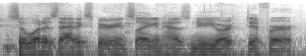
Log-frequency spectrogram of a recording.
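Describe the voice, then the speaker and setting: An actor playing an awkward young wannabe filmmaker who interviews guests in a deadpan, flat manner at a studio desk. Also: male voice, lowish voice, fairly quick, slight background noise, close to an everyday voice. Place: TV studio set, seated at desk.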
